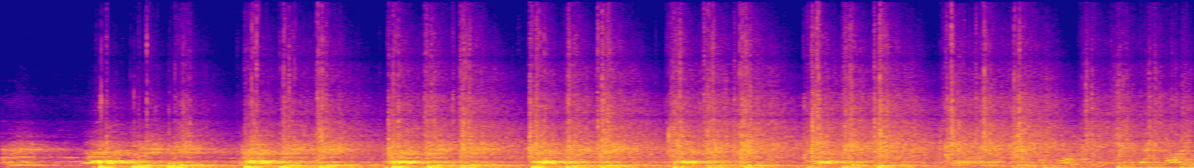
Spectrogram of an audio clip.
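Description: A drum pounds in a steady rhythm.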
